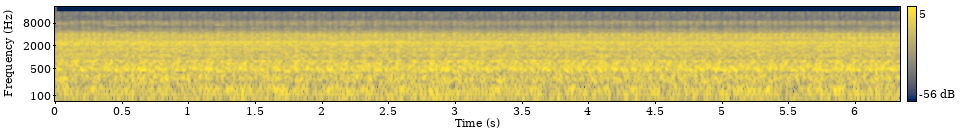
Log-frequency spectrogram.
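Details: Hino 700 with E13C diesel, low power, rough idling and hard starting: heavy idle with an irregular knock and uneven beat about once a second; misfire from malfunctioning injector #5.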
